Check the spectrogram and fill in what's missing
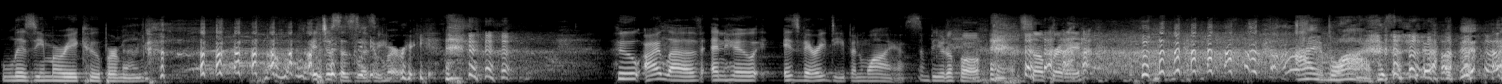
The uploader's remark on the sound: The LA Book Tour Event at the Wilshire Ebell Theatre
